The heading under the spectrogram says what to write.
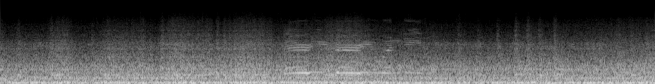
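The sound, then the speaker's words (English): Strong wind buffets a moving car being driven on a very windy day in a steady, loud, low roar that never lets up, while a voice speaks briefly over the rumble. “It's like hard to like press the gas because it's so windy.”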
